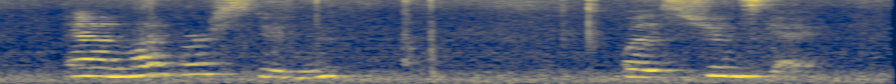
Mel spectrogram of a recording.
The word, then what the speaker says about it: Shunsuke: And my first student was Shunsuke. That's how you pronounce it, I think.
